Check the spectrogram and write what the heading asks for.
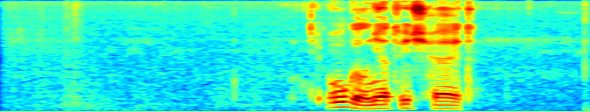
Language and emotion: Russian, neutral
